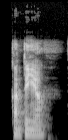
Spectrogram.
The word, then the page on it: kantyna: po našimu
